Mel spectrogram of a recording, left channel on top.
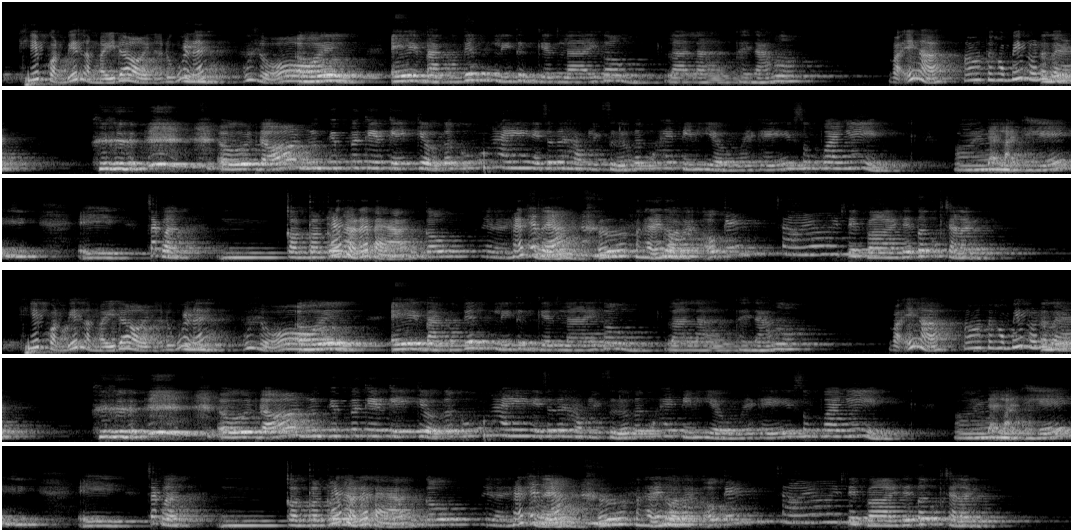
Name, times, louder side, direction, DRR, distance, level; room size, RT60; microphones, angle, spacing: voice 1, 0.2-2.1 2.4-3.4 8.9-10.8 20.2-21.0 24.6-25.5 26.5-28.4, left 1 dB, 40° left, 1 dB, 2.0 m, -23 dB
voice 2, 1.8-2.2 2.5-2.6 2.9-3.6 3.9-8.0 10.4-10.7 11.6-19.5 20.2-23.2 23.5-27.4 27.9-31.2, equal, 5° right, 0 dB, 7.2 m, -23 dB
21.0 x 17.0 x 9.9 m, 1.1 s
head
